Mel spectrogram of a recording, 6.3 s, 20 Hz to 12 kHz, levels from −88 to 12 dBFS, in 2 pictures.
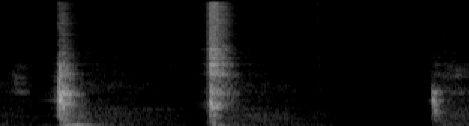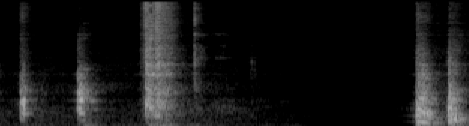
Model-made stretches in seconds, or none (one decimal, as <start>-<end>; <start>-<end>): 0.0-6.3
